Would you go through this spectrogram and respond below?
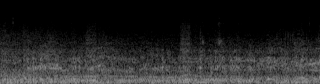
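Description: BMW and Mercedes race cars in a simulated Le Mans endurance race give a steady, loud engine drone that holds evenly throughout with no gaps.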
